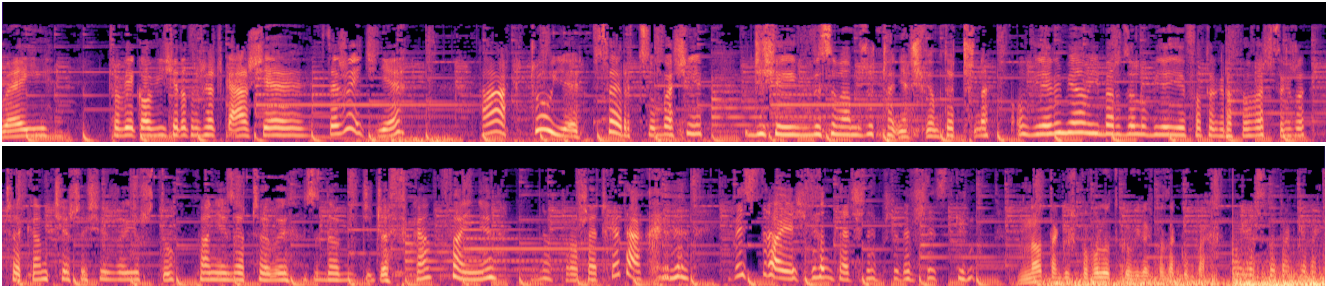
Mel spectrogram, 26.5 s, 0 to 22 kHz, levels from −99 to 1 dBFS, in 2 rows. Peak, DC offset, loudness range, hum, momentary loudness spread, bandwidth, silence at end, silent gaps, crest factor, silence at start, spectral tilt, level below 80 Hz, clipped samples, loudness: 0 dBFS; under 0.1%; 4 LU; none; 10 LU; 11.5 kHz; 0 s; none; 14 dB; 0 s; -5 dB/octave; -22 dBFS; under 0.1%; -15 LUFS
